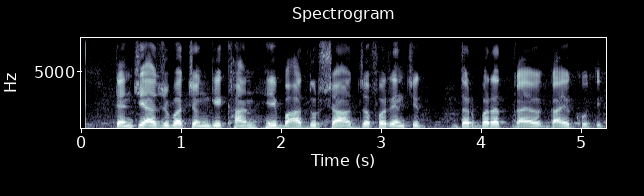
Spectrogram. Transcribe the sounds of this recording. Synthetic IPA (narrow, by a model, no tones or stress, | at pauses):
t̪jaɲt͡ɕiad͡zubat͡ɕəŋɡekʰanɦebəɦad̪uːɾɕaɦd͡zəfəɾjaɲt͡ɕi | d̪əɾbəɾat̪ɡajəkɦot̪e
